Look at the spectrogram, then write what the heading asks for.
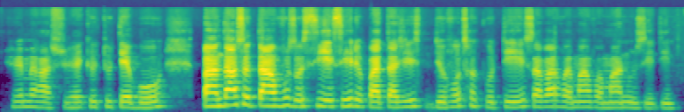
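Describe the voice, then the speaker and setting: Cameroonian woman on a livestream telling her story, animated, mid pitch, talks right to the viewers. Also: moderate pace. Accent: Cameroonian French. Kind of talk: live-stream personal storytelling.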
